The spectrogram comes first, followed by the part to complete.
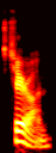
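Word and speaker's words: Charon: How to pronounce it, right? Cheron. Cheron.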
